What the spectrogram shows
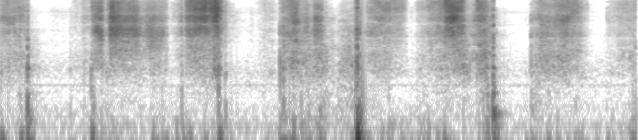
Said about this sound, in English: just a little card shuffling maybe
